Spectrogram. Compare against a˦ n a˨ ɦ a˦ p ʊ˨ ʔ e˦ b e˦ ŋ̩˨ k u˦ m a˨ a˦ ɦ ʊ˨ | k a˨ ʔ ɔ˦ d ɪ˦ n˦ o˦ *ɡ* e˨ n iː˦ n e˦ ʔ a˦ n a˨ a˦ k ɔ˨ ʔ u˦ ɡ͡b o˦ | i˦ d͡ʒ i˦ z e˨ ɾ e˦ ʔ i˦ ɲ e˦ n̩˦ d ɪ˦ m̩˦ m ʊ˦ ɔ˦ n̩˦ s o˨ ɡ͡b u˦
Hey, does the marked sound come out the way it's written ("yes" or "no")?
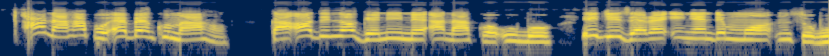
yes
